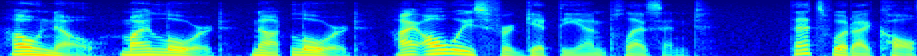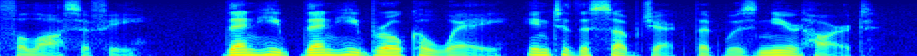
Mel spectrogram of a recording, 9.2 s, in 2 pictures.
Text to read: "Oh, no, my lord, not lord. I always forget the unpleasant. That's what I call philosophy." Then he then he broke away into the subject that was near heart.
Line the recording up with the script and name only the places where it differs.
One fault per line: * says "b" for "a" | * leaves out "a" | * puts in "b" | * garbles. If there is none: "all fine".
all fine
